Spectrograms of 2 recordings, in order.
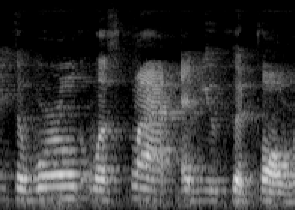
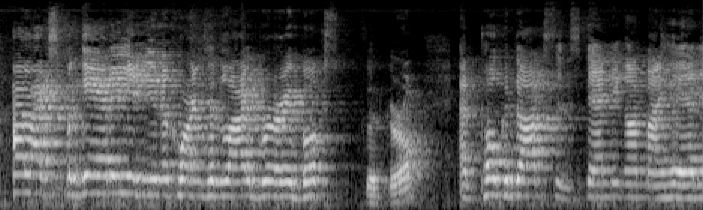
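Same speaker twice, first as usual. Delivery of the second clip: a little higher, lively bird chatter; chatty bird voice; 5 semitones higher, 4 dB louder than usual. Acted. Teacher reading the bird's likes, lightly voiced bird. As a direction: rattle off likes like an eager child. Reads picture book aloud.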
